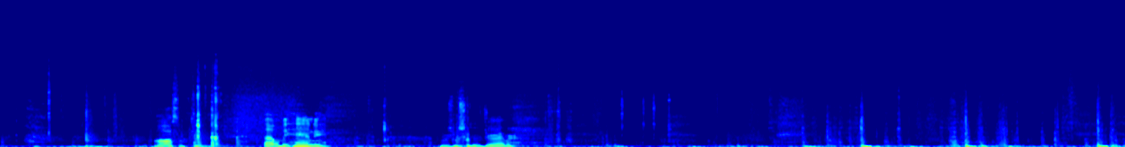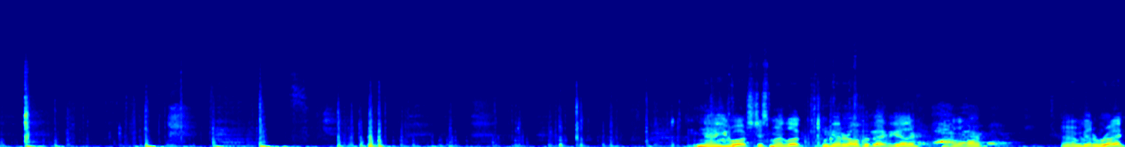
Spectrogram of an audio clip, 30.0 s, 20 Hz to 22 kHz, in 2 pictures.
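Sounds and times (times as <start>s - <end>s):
dashboard parts knocking and clunking: 10.6s - 27.0s.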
